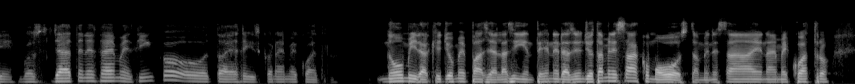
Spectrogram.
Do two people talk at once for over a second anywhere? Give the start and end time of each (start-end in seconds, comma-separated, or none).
none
